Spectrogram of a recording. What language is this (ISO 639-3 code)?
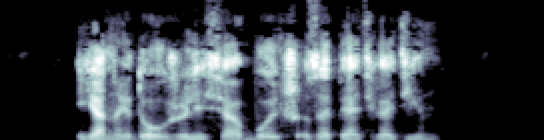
bel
